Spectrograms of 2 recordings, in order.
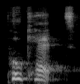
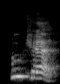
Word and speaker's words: Phuket: Yeah, and in Asia, they pronounce PH. It ain't an F sound. The P makes a P and the H makes H sound.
